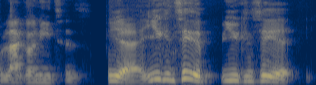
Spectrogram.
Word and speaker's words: Lagunitas: For we would speak it phonetically in the English language, Lagunitas or Lagunitas, but it's got a Spanishy feel, Lagunitas.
